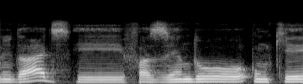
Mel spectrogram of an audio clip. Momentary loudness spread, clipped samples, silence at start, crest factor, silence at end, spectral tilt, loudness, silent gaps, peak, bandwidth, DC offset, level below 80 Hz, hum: 6 LU; under 0.1%; 0 s; 12 dB; 0 s; -7.5 dB/octave; -14 LUFS; none; 0 dBFS; 7.8 kHz; under 0.1%; -50 dBFS; none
